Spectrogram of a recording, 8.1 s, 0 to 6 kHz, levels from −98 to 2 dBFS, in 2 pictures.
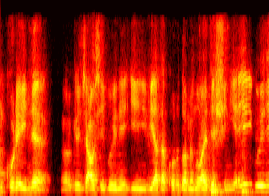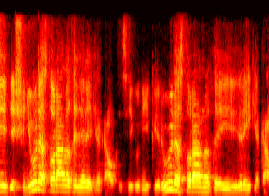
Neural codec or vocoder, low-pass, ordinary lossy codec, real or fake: none; 5.4 kHz; AAC, 32 kbps; real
